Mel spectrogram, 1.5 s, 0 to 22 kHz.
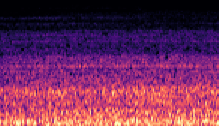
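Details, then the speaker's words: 1999 Chevy Astro AWD, 4.3 V6, idling just after radiator, hose, thermostat replacement, flush and secondary trans cooler install, needing more fluid: steady even rumble, no misses, ticks or squeal, nothing dripping; healthy idle. "sounds smooth yeah definitely need more fluid in there but as we can see below nothing's dripping that's a great sign nothing's squealing it's another great sign"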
